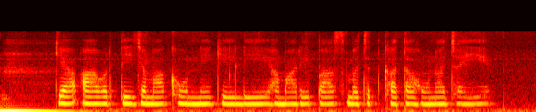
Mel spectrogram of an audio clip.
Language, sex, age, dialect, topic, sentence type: Hindi, female, 25-30, Marwari Dhudhari, banking, question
